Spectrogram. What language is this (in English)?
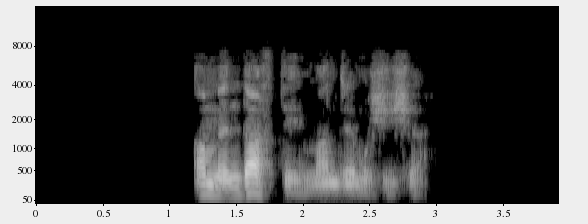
Laz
